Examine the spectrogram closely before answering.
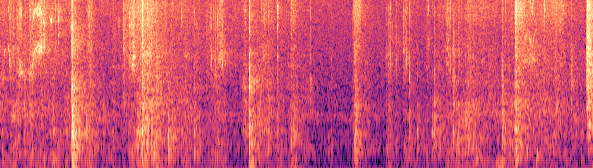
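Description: Fingers picking and scratching at the flaps of a cardboard box to pry it open: scattered small clicks and scrapes, about one a second.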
